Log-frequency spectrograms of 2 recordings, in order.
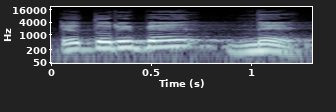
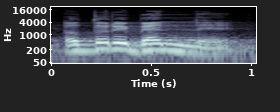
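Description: First: اضربن stretched slowly, high and loud, "idriba... nne"; parts sounded out. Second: Said in the usual way. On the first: Shown as a demonstration. Teacher shows the nun joining the verb, اضربن loud and segmented. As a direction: split اضربن before the emphatic nun, drawn out. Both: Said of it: "اضرب اقترن بنون التوكيد".

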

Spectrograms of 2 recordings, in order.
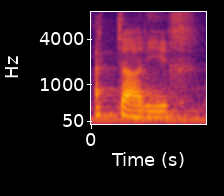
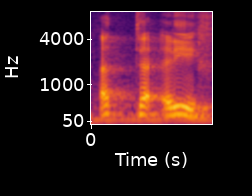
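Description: First: "التاريخ" with a long aa, no glottal stop; hamza softened to alif. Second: "التأريخ" with a glottal stop after the ta; still hamza sounded. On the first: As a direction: say "التاريخ" as "taa-reekh". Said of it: "يقولون القياس لابد أن تقول". (نطق «التاريخ» بالألف دون همز) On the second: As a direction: say "التأريخ" as "ta'-reekh". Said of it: "والهمزة ساكنة". (نطق «التأريخ» مهموزًا) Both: Shown as a demonstration.

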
